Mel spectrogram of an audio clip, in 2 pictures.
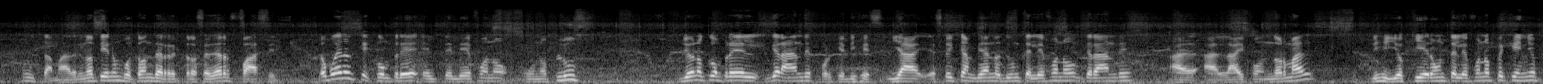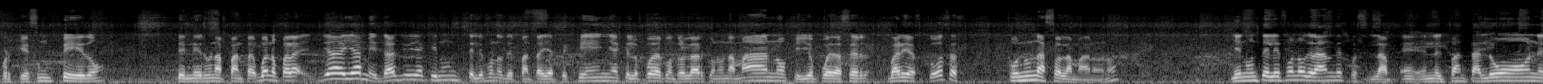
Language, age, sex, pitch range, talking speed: Spanish, 30-49, male, 125-180 Hz, 175 wpm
